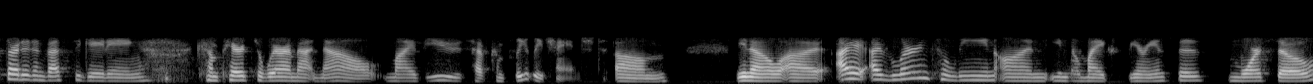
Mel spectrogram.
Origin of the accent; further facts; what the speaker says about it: Miami, Florida, United States; you know, I'm born and raised in Miami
